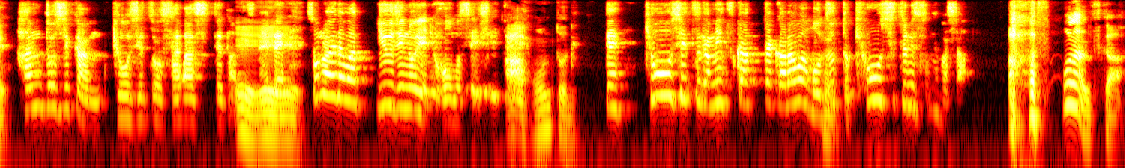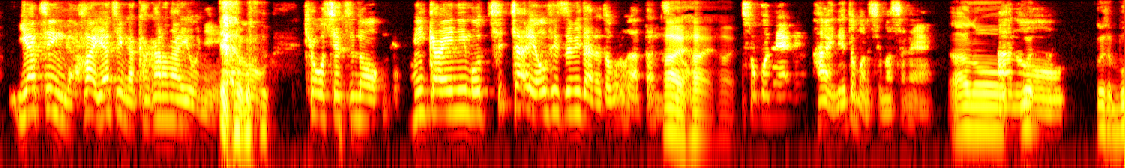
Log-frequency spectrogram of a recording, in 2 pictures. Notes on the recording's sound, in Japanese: オンラインで収録をしました。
